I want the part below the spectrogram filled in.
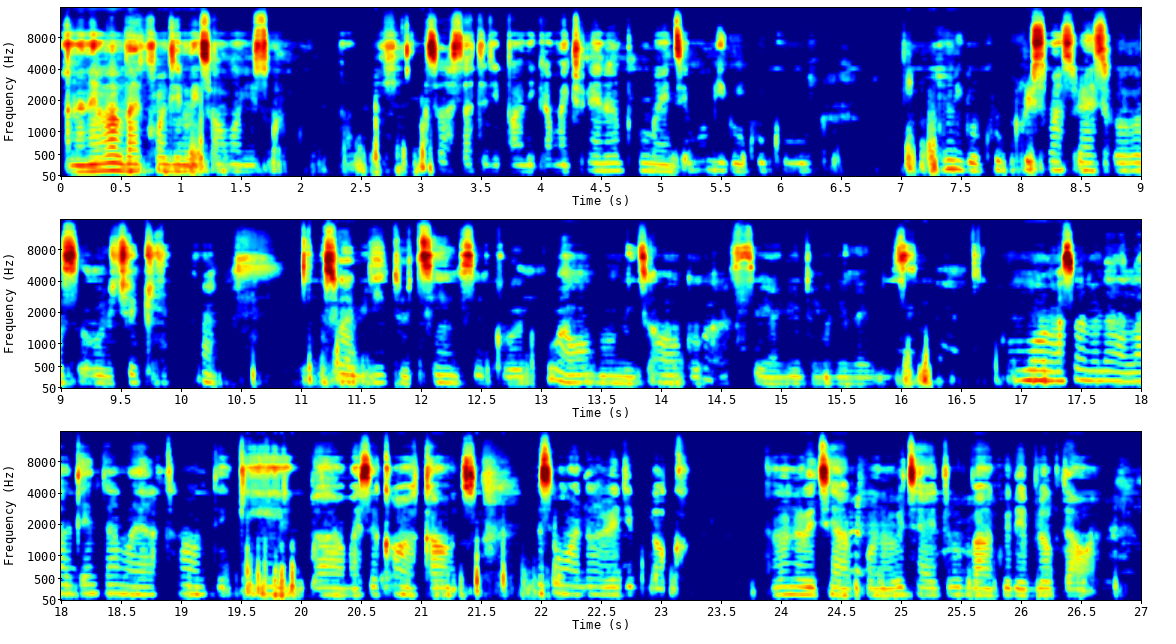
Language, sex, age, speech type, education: Nigerian Pidgin, female, 46-60, spontaneous, tertiary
